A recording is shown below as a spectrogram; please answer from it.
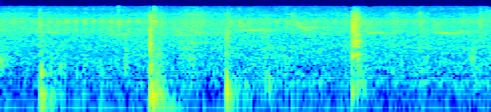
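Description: A series of sharp knocks on a hard surface, four in two seconds at an uneven, walking-like pace.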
